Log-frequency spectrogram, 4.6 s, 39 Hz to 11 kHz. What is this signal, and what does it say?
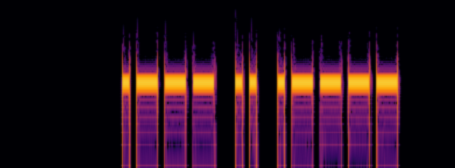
Morse code, heard as a keyed tone, about 17 wpm, 700 Hz. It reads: JI1
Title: Three Challenging Letter-Number Combinations 17wpm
